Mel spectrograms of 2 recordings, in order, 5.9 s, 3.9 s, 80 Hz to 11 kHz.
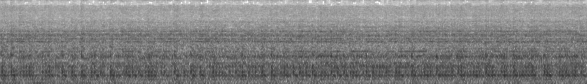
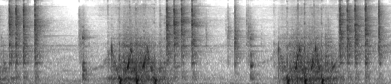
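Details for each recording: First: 1974 Indian SE74, Minarelli P4-70 two-stroke, sat about 30 years; after carb rebuild, fabricated magneto woodruff key, points reset, oil change, idle screw turned out: steady even idle, buzzy note, no misses; idles on its own. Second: 1974 Indian SE74 dirt bike, Minarelli P4-70 engine, after sitting about 30 years, kicked over with oil in it before a compression test: a gritty crunching and clicking with each kick, about every 1.5 seconds. Cause not confirmed.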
